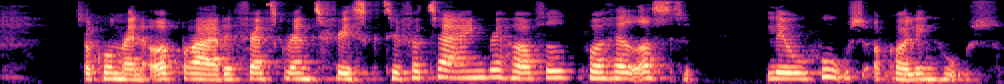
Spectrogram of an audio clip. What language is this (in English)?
Danish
